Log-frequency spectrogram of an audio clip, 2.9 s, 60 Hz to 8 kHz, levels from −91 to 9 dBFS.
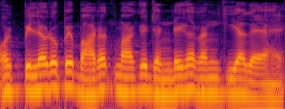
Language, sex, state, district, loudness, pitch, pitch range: Hindi, male, Uttar Pradesh, Ghazipur, -16 LUFS, 130 Hz, 120-140 Hz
